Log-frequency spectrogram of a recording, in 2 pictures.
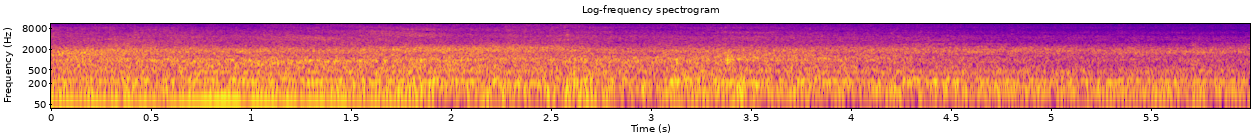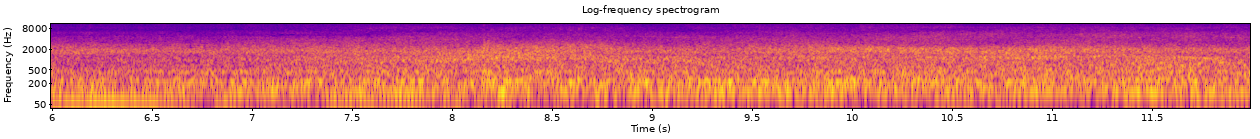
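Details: Steady low rumble of city traffic and passing motor vehicles fills the recording, with no animal sound audible.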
